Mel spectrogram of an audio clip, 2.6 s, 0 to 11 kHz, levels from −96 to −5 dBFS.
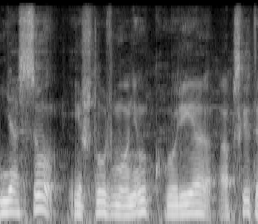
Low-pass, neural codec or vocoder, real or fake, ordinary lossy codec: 9.9 kHz; codec, 16 kHz in and 24 kHz out, 2.2 kbps, FireRedTTS-2 codec; fake; Opus, 64 kbps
